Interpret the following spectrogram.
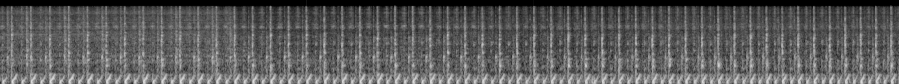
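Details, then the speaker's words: Onan Lister Petter military MEP-802A diesel generator cranking with injector lines open: steady starter chug, about five even pulses a second, never catches; good squirts except number two, pump rack suspected misaligned after a rebuild, causing no-start. "here's my injectors when i crank it over you'll see i got good squirts from the pump not so much out of that number two though"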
